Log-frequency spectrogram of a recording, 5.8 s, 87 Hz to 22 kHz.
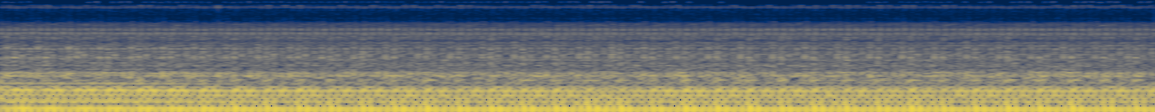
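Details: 2009 VW Golf MK6 1.4 petrol (CAXA, 90 kW/122 PS, 1390 cm³), 272,900 km: steady idle with a regular puffing tick about three times a second over the rumble, caused by a defective cylinder head gasket.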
